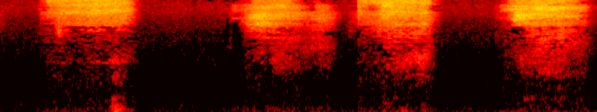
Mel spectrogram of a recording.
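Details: Shiba Inu in its last day of life, with steady wheezing breaths about once a second. Each breath is a soft, sustained hiss over a quiet background.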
